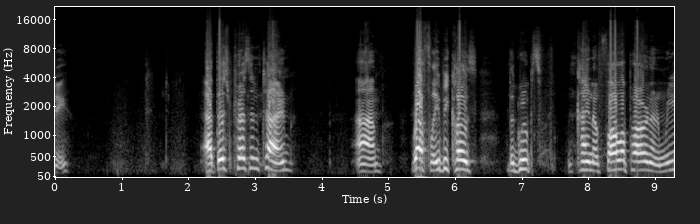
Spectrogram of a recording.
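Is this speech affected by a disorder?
Yes: cerebral palsy.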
